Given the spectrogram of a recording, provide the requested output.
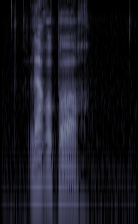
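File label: "airport", French; tourism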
